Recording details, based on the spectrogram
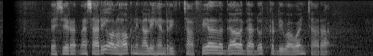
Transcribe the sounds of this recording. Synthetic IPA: dɛnsiɾɛt̪̚nasaɾiɔlɔɦɔk̚niŋaliɦɛnrit͡ʃafilɡalɡadɔt̪̚kɨrdiwawaɲt͡ʃaɾa

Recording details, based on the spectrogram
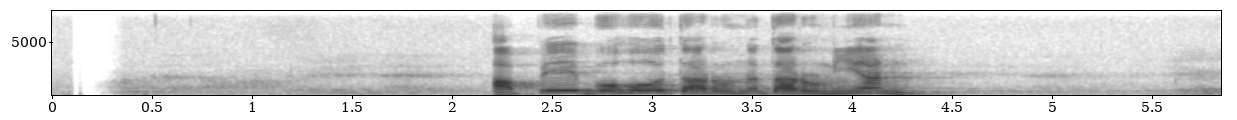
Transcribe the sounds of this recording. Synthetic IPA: a̰peːboɦot̪aɾunət̪aɾunijan

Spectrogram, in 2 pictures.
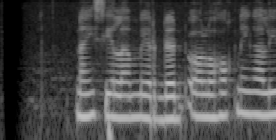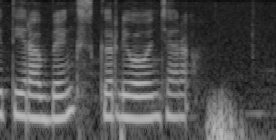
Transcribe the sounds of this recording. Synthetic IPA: naisilamirdadɔlɔɦɔk̚niŋalit̪iɾabɛŋkskɨrdiwawaɲt͡ʃaɾa

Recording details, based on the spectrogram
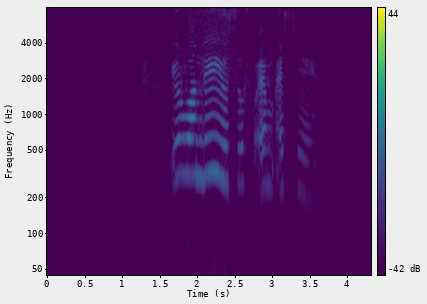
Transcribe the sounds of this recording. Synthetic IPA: ʔiɾwandijusufɛmɛst͡ʃe

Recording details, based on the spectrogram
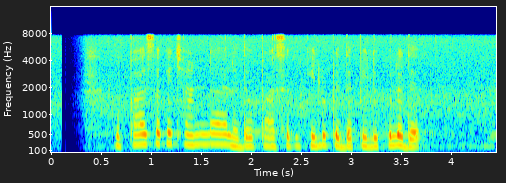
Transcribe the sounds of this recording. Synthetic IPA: upaːsəkət͡ʃanːaːləd̪əupaːsɐkəkiluʈəd̪əpilikuləd̪ə

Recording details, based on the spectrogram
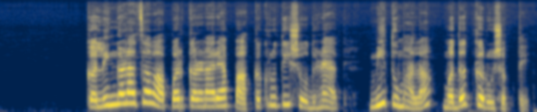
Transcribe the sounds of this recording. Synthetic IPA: kəliŋɡɭat͡saʋapəɾkəɾɳaɾjapakəkɾut̪̬iːɕod̪ʱɳjat̪̚ | miːt̪um̤alaməd̪ət̪̚kəɾuːɕək̚t̪ḛ

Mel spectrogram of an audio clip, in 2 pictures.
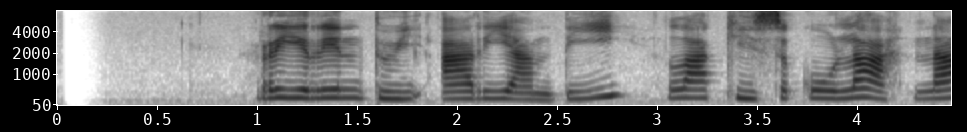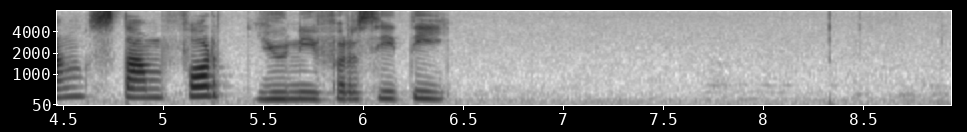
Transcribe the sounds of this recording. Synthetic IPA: riɾɪnd̪̥ṳiʔaɾiant̪i | laɡ̥i̤səkolahnaŋst̪amfɔrt̪̚junifərsit̪i

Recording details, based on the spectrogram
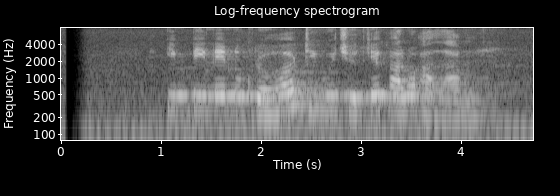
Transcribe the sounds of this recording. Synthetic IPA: ʔimpinenuɡ̥ɾɔɦɔd̪̥i̤wud̥ʒ̥ṳt̪̚kekaɾoʔalam

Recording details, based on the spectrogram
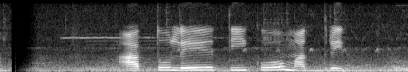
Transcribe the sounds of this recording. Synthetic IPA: a̰t̪olet̪ikomad̪ɾit̪̚

